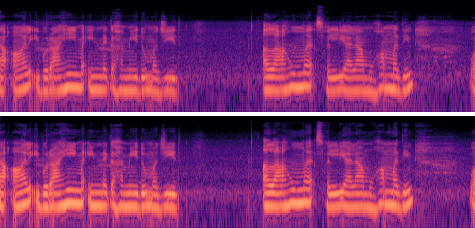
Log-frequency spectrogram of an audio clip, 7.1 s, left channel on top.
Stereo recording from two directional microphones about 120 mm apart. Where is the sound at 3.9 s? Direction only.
30° right (ahead or behind).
